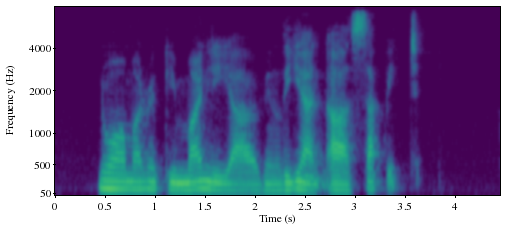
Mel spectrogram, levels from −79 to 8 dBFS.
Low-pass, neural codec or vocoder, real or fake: 7.2 kHz; codec, 16 kHz, 0.5 kbps, X-Codec, WavLM features, trained on Multilingual LibriSpeech; fake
